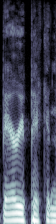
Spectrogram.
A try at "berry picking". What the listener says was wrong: You went berry picking with no G on the end. I noticed that.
